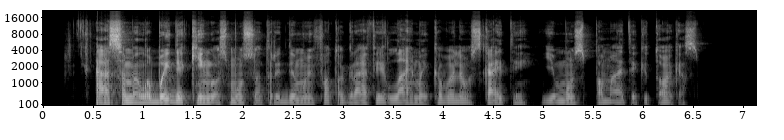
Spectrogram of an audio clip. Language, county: Lithuanian, Telšiai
